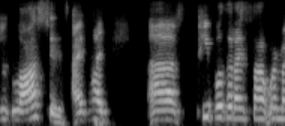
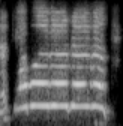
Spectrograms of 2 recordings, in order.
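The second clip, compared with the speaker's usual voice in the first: high, loud, wailing sob-voice "I can't believe it"; imitating herself breaking down in tears; mock crying wail; 10 dB louder than usual. Herself when let down by a partner, wailing in tears. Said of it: "start crying and be like".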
